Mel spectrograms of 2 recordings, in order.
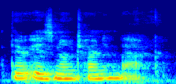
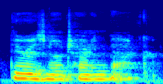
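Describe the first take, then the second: No difference in how they are said.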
